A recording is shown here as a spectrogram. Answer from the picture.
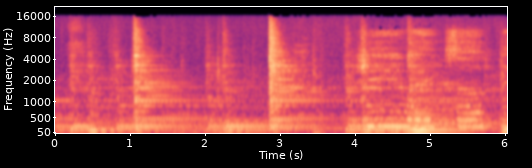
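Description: Acoustic guitar strummed live in a slow rhythm, a strong strum about every two seconds with the chord ringing on between strokes.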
